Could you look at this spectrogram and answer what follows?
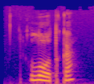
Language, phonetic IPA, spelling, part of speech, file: Russian, [ˈɫotkə], лодка, noun, Ru-лодка.ogg
- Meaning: boat, dinghy, gig, yawl (a small vessel, often propelled by oars or paddles)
